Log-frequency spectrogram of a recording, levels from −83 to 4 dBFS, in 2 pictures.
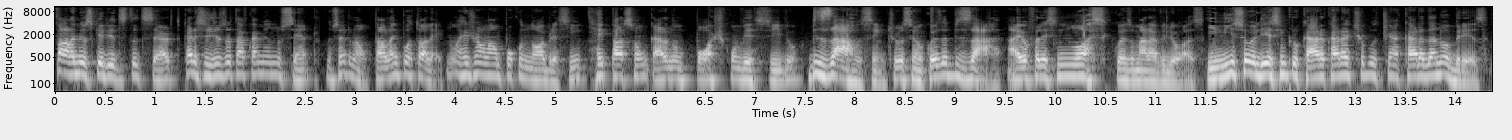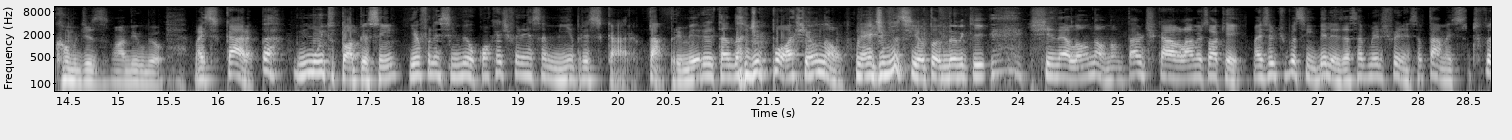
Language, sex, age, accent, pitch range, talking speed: Portuguese, male, 30-49, Brazilian, 120-170 Hz, 270 wpm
